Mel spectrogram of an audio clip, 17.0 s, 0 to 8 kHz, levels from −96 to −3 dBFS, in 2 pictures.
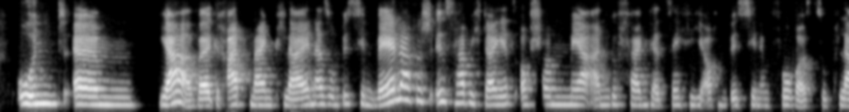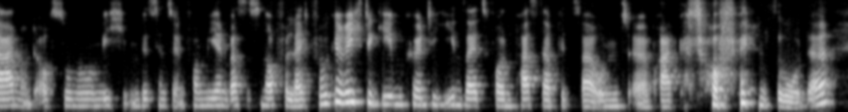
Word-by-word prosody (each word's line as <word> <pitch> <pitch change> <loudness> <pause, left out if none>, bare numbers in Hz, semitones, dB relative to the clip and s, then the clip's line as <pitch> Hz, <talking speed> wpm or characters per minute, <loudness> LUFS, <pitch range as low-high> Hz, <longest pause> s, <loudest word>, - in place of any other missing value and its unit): Und, 235 +1 +7
ähm, 210 -2 +4 0.2
ja, 205 -6 +7
weil 185 0 +7
gerade 195 +3 +2
mein 195 -1 0
Kleiner 195 +3 0
so 220 - -8
'n 205 - -11
bisschen 230 -3 -8
wählerisch 310 - +4
ist, 285 0 -1
habe 255 0 0
ich 245 - -12
da 205 0 +2
jetzt 220 +1 -4
auch 210 +1 -4
schon 210 0 -6
mehr 205 -1 0
angefangen, 200 0 -6
tatsächlich 200 +2 -9
auch 180 - -8
'n 195 - -15
bisschen 190 +1 -5
im 185 -1 -18
Voraus 195 +1 -5
zu 180 - -11
planen 180 0 -1
und - - -12
auch - - -8
so 180 -1 -9
mich 185 +1 -10
'n - - -13
bisschen 180 0 -8
zu - - -9
informieren, 185 0 -8
was 185 0 -4
es 180 +2 -14
noch 190 0 -3
vielleicht 175 -1 -3
für 235 +2 -2
Gerichte 280 0 +3
geben 220 -1 -5
könnte 210 -1 -5
jenseits 190 -3 -4
von 175 -2 -4
Pasta, 180 -1 -2
Pizza 165 -2 -4
und, 170 +1 -6
äh, - - -4
Bratkartoffeln 200 +6 +2
so, 150 -6 -2
ne? 255 +5 0
200 Hz, 185 wpm, -21 LUFS, 180-220 Hz, 0.2 s, Und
